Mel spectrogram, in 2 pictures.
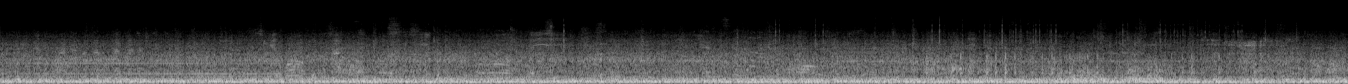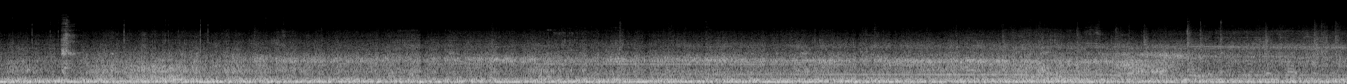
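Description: A train rumbles steadily along the tracks, heard from inside the carriage.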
